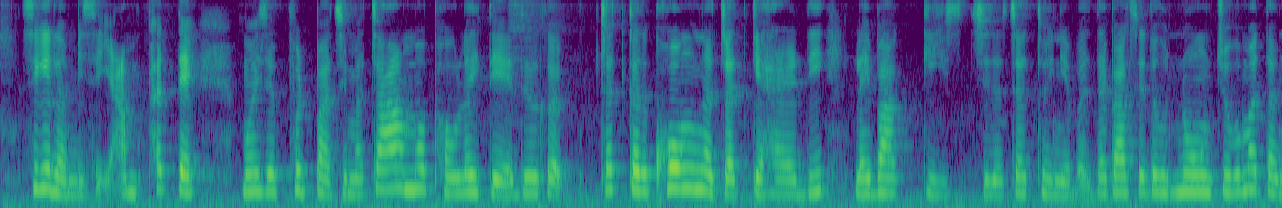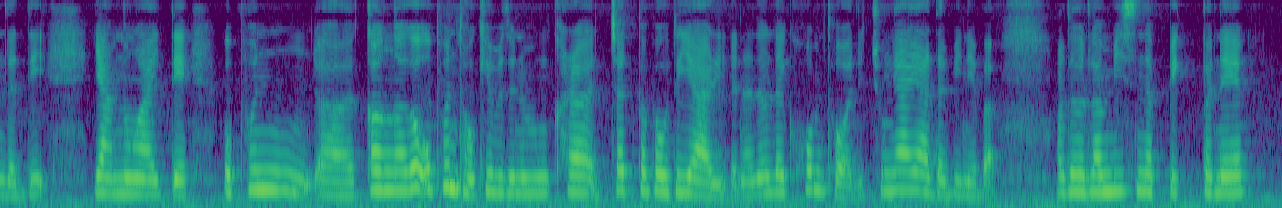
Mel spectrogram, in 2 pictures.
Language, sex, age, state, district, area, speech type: Manipuri, female, 18-30, Manipur, Imphal West, rural, spontaneous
